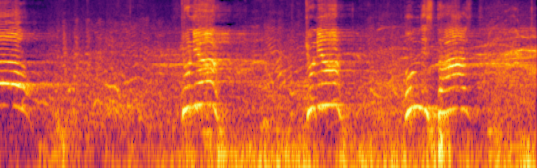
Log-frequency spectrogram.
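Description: Children shout and cheer loudly in bursts.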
